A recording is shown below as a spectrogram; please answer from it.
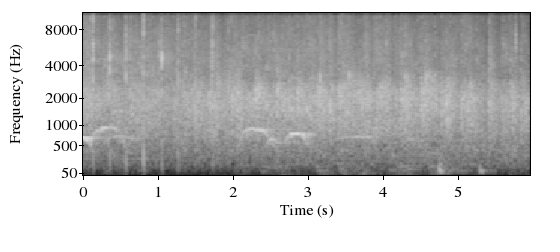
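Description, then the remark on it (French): Sustained audience applause at a ceremony at the Gaîté Lyrique, welcoming its director of communication: a dense steady patter of many hands clapping at an even loudness for the whole stretch, with a few faint voices and whoops rising briefly above it. “On l'applaudit, s'il vous plaît.”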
